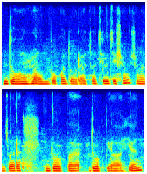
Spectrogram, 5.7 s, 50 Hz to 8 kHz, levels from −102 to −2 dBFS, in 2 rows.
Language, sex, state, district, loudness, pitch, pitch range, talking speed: Mizo, female, Mizoram, Aizawl, -17 LUFS, 195 Hz, 185-205 Hz, 210 wpm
